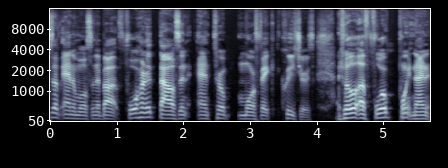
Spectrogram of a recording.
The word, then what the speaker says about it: anthropomorphic: that the number of anthromorphic creatures and species of wealth animals, you said it right before it was anthropomorphic.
